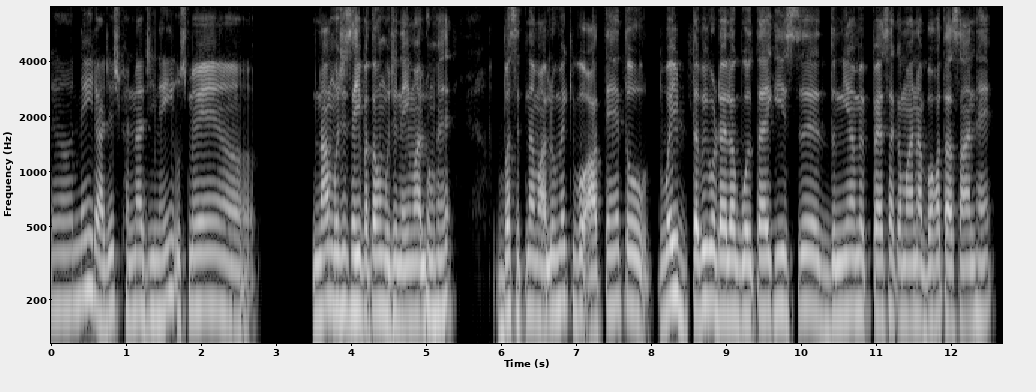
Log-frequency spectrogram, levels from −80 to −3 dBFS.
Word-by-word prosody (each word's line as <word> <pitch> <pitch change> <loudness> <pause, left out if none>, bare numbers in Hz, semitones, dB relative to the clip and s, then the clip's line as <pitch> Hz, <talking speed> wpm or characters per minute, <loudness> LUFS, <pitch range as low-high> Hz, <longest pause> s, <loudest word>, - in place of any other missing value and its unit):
अ, - - -7 0.3
नहीं 205 +4 -2
राजेश 170 0 -1
खन्ना 170 0 -2
जी 165 - 0
नहीं 175 +6 -2
उसमें 175 +2 -1
अ, 155 -3 -4 0.9
नाम 175 +3 +2
मुझे 180 0 +2
सही 175 0 +6
बताऊँ 170 +2 +1
मुझे 160 -1 +1
नहीं 155 0 +1
मालूम 160 +1 +2
है, 170 +2 -1 0.6
बस 170 +5 0
इतना 165 +2 -2
मालूम 160 +3 +1
है 185 - 0
कि 185 -2 -7
वो 170 +1 +1
आते 140 +3 0
हैं 185 +1 -2
तो 180 - +2 0.4
वही 190 +6 +4 0.2
तभी 175 +2 +5
वो 190 0 +3
डायलॉग 165 -1 +4
बोलता 160 +1 +1
है 165 - +3
कि 170 +2 -1
इस 165 0 -2 0.4
दुनिया 160 +3 +1
में 170 -1 0
पैसा 160 +1 -1
कमाना 155 0 -1
बहुत 160 +1 -3
आसान 155 0 -1
है, 160 +2 -4
165 Hz, 190 wpm, -23 LUFS, 155-175 Hz, 0.9 s, सही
